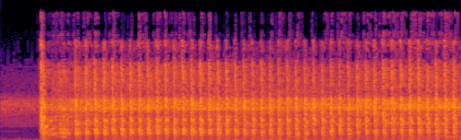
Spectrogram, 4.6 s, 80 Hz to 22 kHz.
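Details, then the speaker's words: Auction lot 30 on a jump box: starter cranks at a steady four beats a second with even compression pulses but the engine never catches; cranks, no start today, though it reportedly started and moved when its key was made. "Okay, so on lot number 30, could not get it to start today."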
